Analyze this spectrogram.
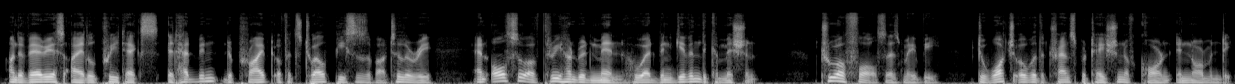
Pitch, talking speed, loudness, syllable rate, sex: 100 Hz, 200 wpm, -18 LUFS, 5.9 syllables/s, male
